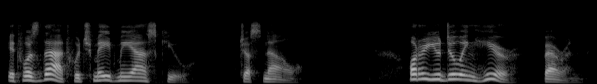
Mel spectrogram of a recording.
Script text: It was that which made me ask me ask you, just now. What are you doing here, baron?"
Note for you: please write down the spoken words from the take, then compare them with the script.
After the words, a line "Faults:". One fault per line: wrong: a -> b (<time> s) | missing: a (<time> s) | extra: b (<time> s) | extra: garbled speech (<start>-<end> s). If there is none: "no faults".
It was that which made me ask you, just now. What are you doing here, baron?"
Faults:
missing: me ask (1.7 s)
